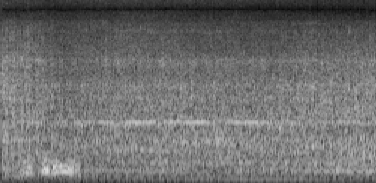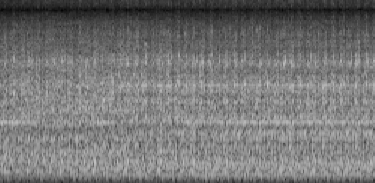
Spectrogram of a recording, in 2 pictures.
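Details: Freightliner FLD diesel truck started right up after sitting (spider webs everywhere). Steady, even, low-rumble idle with no knocks or misses. Normal healthy idle.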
